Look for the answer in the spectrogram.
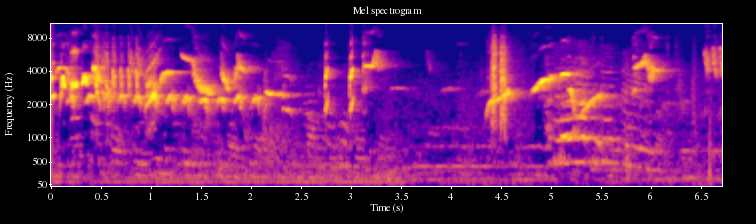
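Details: Kacer (Oriental magpie-robin) singing gacor: a burst of scratchy chatter and whistles, a quieter lull, then clear rising and falling whistled phrases.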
